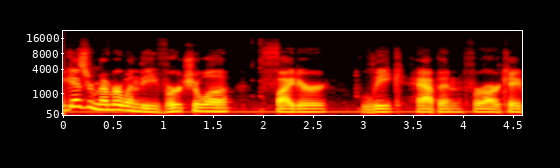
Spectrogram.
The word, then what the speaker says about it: Virtua: a hard time because i kept pronouncing virtua wrong i was saying virtual fighter you know what i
